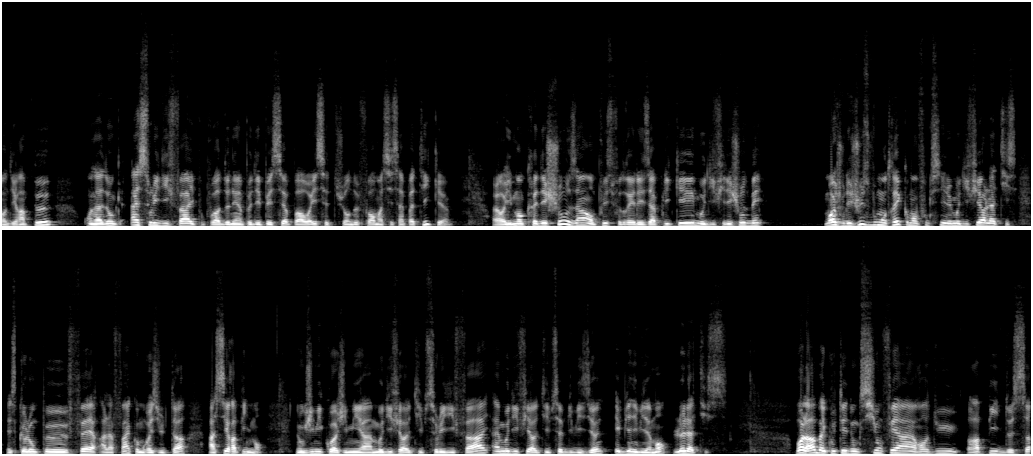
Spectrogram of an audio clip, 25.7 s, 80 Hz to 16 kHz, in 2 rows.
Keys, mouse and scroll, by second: 1.4 scroll down 2, 2.7-16.4 scroll down 1, 16.4-18.4 scroll down 1, 18.4-18.7 scroll down 1, 21.2-21.9 scroll down 1, 21.9-23.0 scroll down 6, 23.0-24.8 middle drag, 24.8 click.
